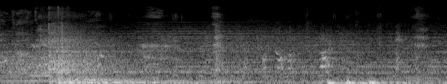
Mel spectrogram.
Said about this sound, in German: Die Tür! Sie fällt zu!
